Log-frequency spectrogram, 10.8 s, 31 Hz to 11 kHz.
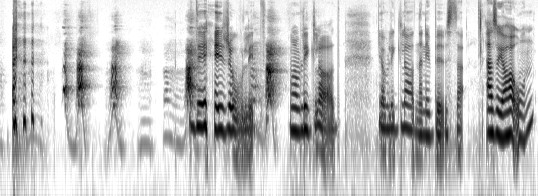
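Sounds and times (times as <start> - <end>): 
dogs barking while playing: 1.2 - 2.6, 3.6 - 4.1, 5.0 - 5.8
dogs yelping and whining as they roughhouse: 1.2 - 4.1, 5.0 - 5.8
speech: 3.9 - 6.8, 7.6 - 10.7.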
